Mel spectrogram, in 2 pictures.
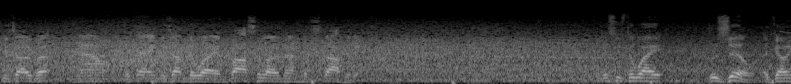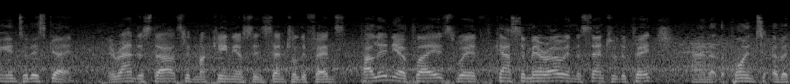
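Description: A football is kicked with dull thumps.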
